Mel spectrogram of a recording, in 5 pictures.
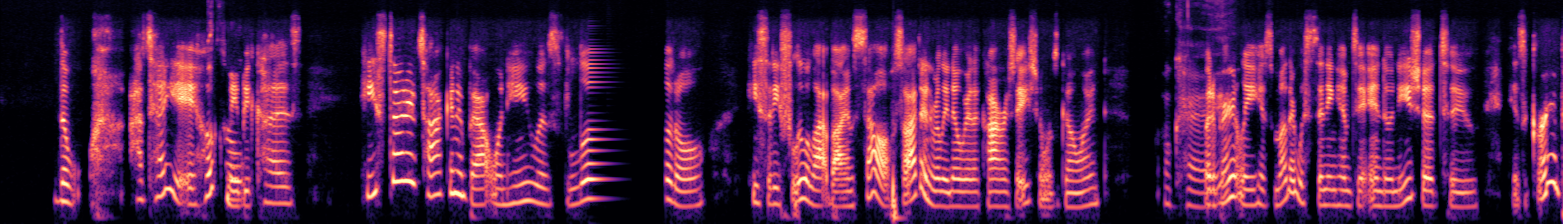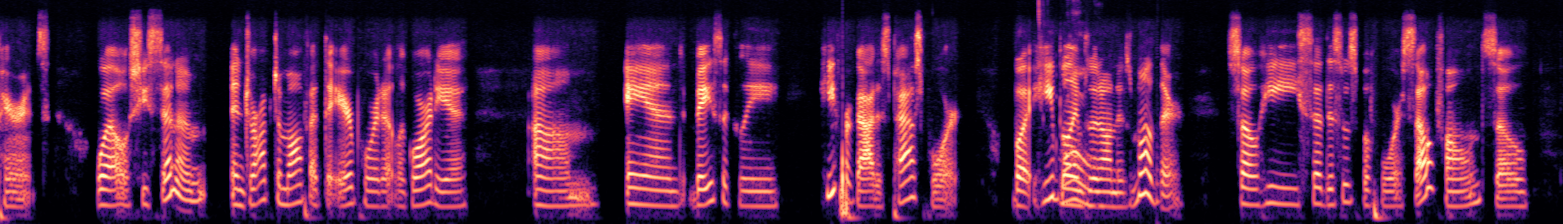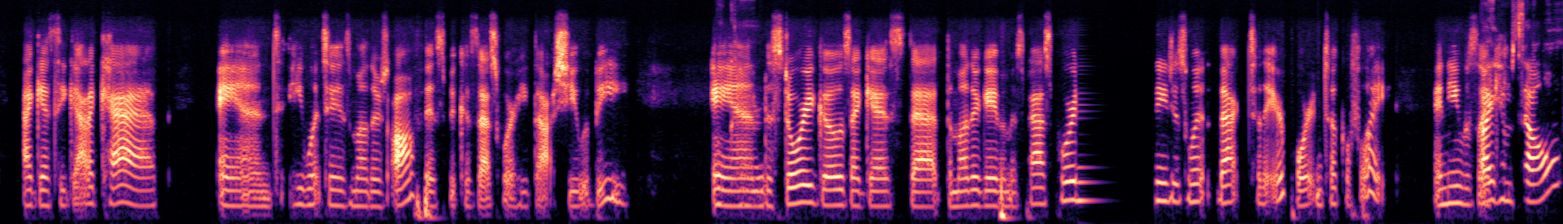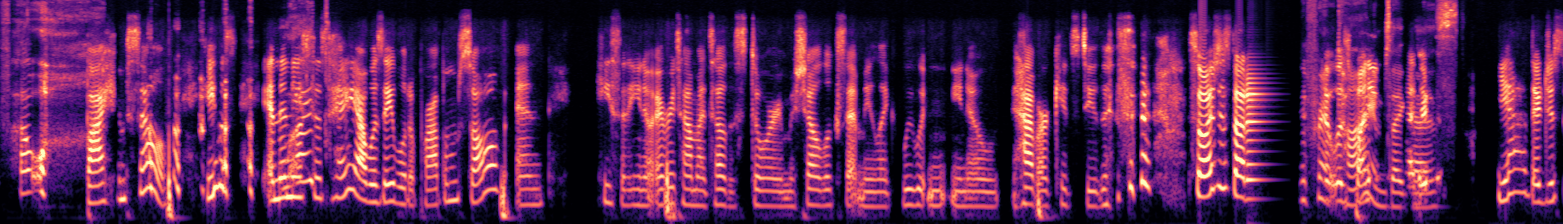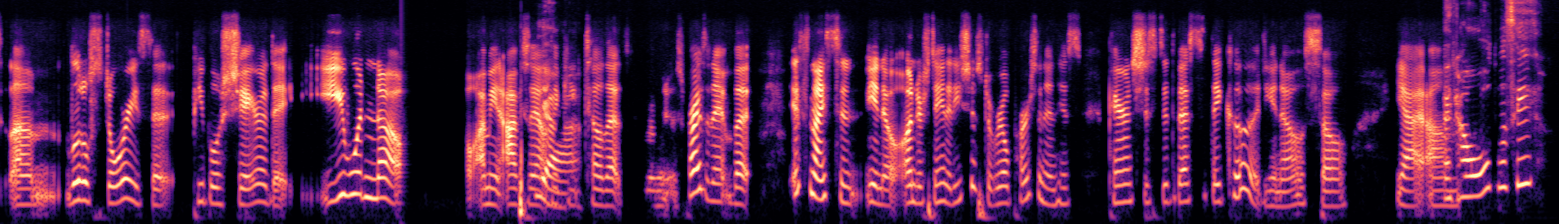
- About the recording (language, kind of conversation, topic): English, unstructured, Which under-the-radar podcasts are you excited to binge this month, and why should I try them?
- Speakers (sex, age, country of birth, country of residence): female, 30-34, United States, United States; female, 50-54, United States, United States
- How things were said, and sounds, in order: exhale; tapping; distorted speech; static; laughing while speaking: "o"; laugh; laughing while speaking: "this"; giggle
